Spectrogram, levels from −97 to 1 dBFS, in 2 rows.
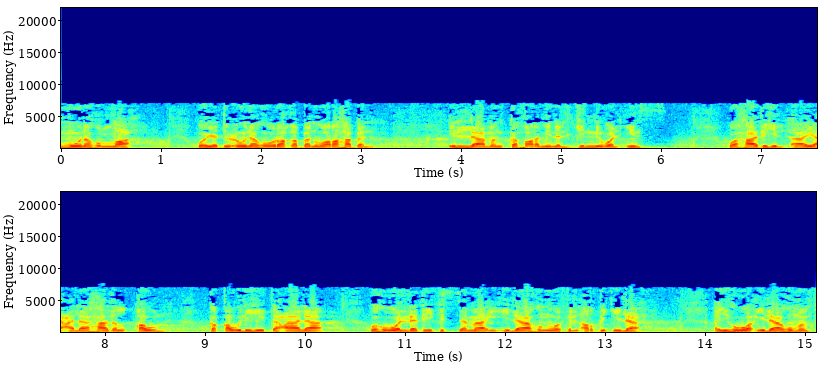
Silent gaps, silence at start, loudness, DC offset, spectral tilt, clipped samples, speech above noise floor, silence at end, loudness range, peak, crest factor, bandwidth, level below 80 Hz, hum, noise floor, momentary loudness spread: none; 0 s; -18 LUFS; 1%; -6.5 dB/octave; under 0.1%; 22 dB; 0 s; 2 LU; -4 dBFS; 14 dB; 7.4 kHz; -44 dBFS; none; -39 dBFS; 16 LU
